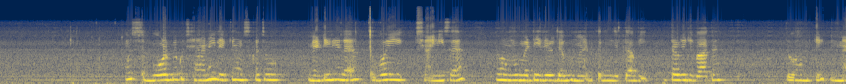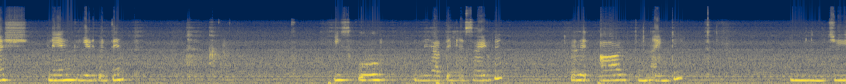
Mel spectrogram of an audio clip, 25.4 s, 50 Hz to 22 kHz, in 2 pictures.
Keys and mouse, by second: 1.0 KP_8, 1.3 KP_Subtract, 1.5 KP_Subtract, 2.4 KP_Subtract, 9.0 shift+a, 18.2 KP_3, 19.4 KP_1, 21.1 r, 24.8 g.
